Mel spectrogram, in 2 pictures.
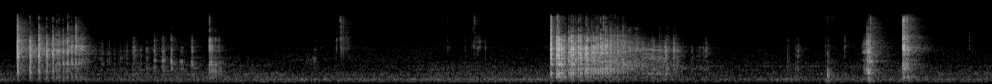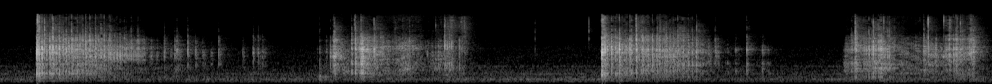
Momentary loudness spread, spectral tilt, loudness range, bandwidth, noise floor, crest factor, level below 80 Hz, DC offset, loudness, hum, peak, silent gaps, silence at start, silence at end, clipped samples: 25 LU; 0.5 dB/octave; 11 LU; 11.5 kHz; -54 dBFS; 28 dB; -80 dBFS; under 0.1%; -23 LUFS; none; 0 dBFS; none; 0.15 s; 0.05 s; under 0.1%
